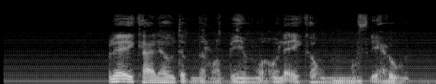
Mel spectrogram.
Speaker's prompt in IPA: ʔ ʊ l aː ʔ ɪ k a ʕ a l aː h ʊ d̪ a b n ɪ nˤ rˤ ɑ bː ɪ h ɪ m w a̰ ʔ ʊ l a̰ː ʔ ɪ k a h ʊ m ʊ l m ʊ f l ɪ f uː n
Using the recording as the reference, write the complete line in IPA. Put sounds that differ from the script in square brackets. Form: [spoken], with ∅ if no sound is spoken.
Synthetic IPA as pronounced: ʔ ʊ l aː ʔ ɪ k a ʕ a l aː h ʊ d̪ a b [m] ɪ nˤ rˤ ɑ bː ɪ h ɪ m w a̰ ʔ ʊ l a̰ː ʔ ɪ k a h ʊ m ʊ l m ʊ f l ɪ [ħ] uː n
